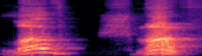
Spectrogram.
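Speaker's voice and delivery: loud, high imitation of a scornful outburst; punchy reenacted shout; retold yell. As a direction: yell it dismissively, imitating the guy.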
